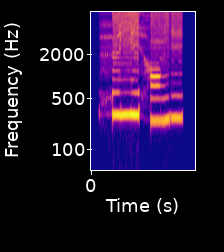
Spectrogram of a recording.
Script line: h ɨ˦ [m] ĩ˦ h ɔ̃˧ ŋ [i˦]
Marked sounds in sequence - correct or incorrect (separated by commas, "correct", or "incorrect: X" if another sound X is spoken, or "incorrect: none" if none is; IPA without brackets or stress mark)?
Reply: incorrect: ɲ, correct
